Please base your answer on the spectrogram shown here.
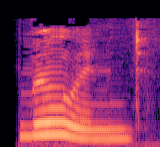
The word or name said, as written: ruined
